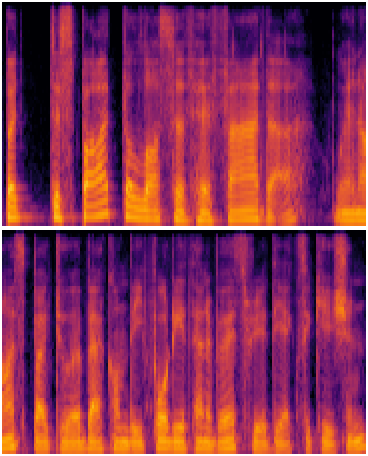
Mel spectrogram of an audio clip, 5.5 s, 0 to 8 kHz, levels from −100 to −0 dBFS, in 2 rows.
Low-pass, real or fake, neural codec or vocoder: 7.2 kHz; real; none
